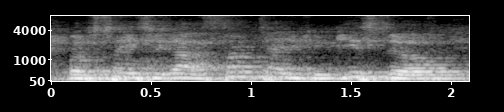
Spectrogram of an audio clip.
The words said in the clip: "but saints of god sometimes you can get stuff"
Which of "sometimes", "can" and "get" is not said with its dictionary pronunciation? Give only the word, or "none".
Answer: sometimes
